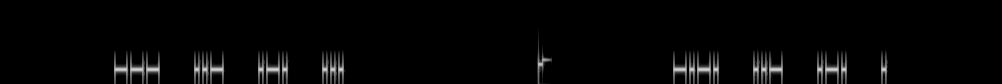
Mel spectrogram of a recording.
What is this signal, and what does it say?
Morse code, heard as a keyed tone, about 30 wpm, spaced as for 17 wpm, 700 Hz. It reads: OURS CURE
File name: Lesson 17f - Letter u - Words 30wpm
